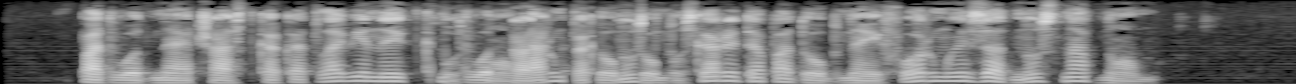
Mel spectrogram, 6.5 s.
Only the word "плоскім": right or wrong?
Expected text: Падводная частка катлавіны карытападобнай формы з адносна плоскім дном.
wrong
